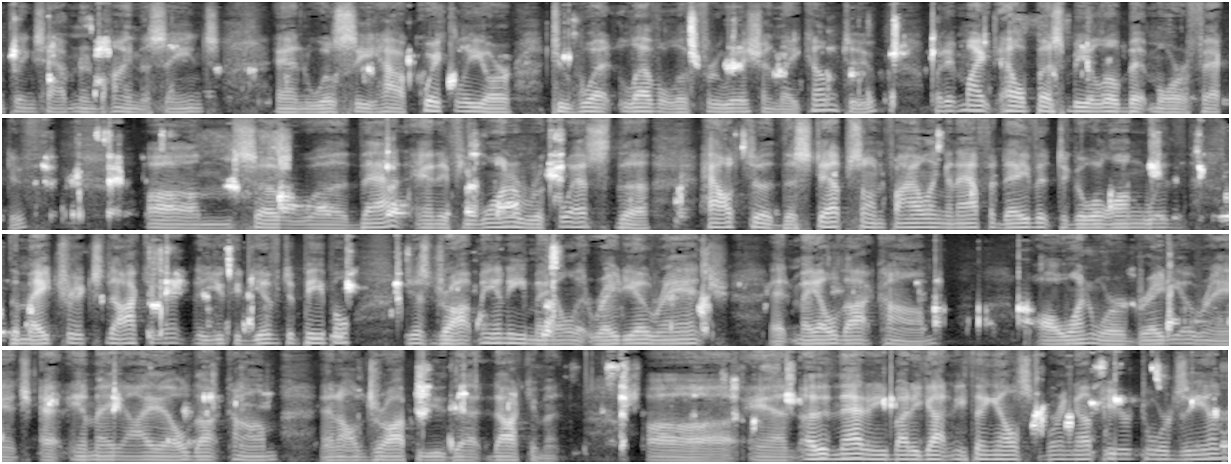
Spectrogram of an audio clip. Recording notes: called in to tell us about his personal situation in South Florida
